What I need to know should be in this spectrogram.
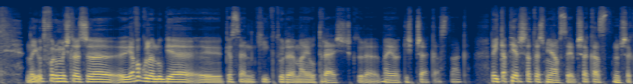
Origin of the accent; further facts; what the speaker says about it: Zamość, Lublin Voivodeship, Poland; Pochodzę z Zamościa, więc no tam na miejscu niestety nie docierały do nas te kapele.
